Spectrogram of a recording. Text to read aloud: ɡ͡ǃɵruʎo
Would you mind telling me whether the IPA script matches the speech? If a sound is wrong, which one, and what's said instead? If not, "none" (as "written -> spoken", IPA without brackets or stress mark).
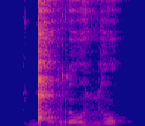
u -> o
